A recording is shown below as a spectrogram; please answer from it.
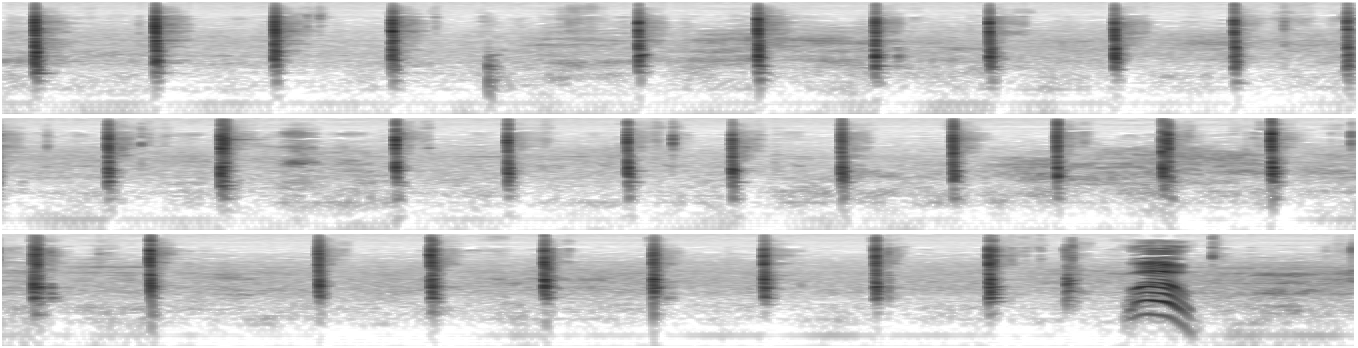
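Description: A hand axe hewing a wooden bow stave: sharp, evenly paced strokes, a little under two a second. The strokes stop near the end, and a man gives a brief loud cry as the axe slips from his hand.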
